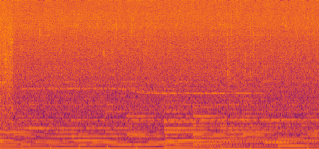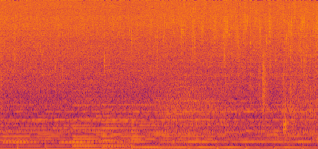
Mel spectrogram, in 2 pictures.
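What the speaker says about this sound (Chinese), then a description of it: "油热了之后，把沥干水分的马铃薯放进来，" Drained potato slices fry slowly in hot oil in a pan, giving a steady, dense sizzle and crackle that carries on unbroken, close and loud, with a few faint knocks and no voices.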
